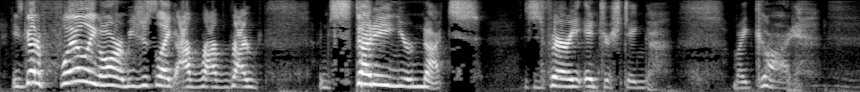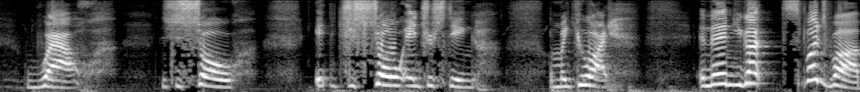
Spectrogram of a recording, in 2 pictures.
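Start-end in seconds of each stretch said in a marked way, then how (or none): 1.7-14.7 really angry voice, dropped low in pitch. Voicing a Squidward figure with a flailing arm: angry Squidward voice. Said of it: "he's really angry".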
